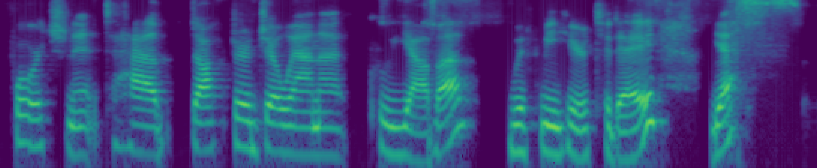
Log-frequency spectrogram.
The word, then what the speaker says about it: Kujawa: Joanna Kujawa with me here today. Yes, I pronounced your last name correctly.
